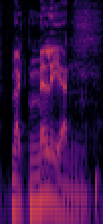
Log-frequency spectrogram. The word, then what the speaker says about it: McMillian: McMillan. That's how his name is spelled. There's an I. If you look it up, it's like McMillian. – McMillian.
